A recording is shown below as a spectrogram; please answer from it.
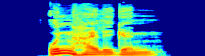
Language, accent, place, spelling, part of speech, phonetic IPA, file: German, Germany, Berlin, unheiligen, adjective, [ˈʊnˌhaɪ̯lɪɡn̩], De-unheiligen.ogg
- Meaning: inflection of unheilig: 1. strong genitive masculine/neuter singular 2. weak/mixed genitive/dative all-gender singular 3. strong/weak/mixed accusative masculine singular 4. strong dative plural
